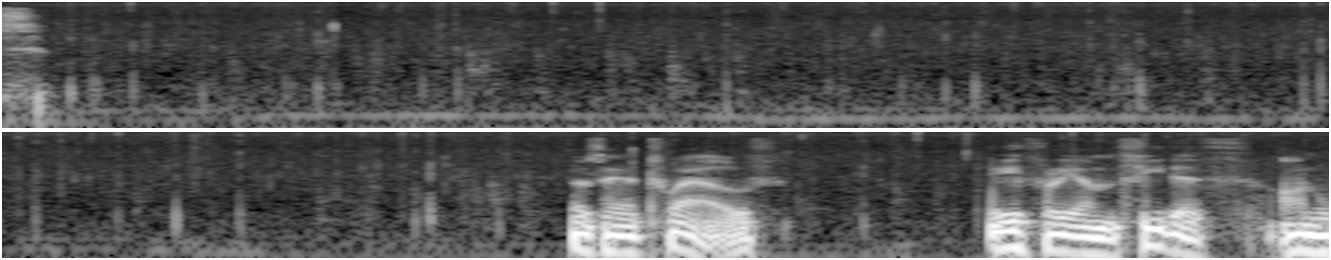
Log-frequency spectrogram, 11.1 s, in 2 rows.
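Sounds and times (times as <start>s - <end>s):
raindrops ticking: 0.0s - 11.0s
steady rain: 0.0s - 11.0s.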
